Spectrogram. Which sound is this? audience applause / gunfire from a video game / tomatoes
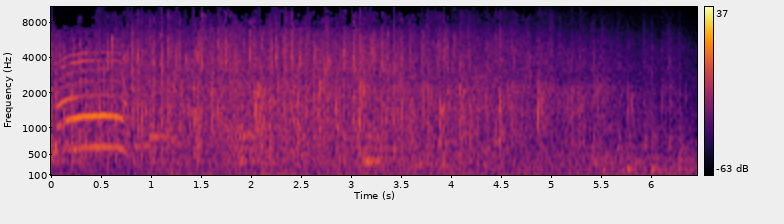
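audience applause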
